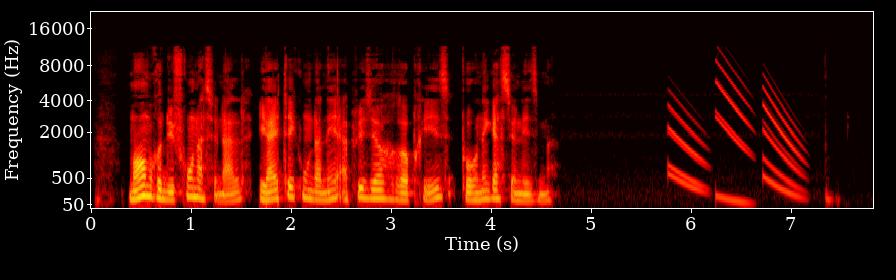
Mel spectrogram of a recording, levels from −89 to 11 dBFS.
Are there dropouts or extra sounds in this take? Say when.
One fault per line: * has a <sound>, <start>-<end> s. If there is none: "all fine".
* has a chirp, 5.8-7.2 s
